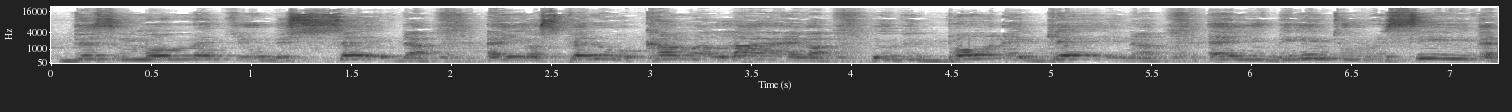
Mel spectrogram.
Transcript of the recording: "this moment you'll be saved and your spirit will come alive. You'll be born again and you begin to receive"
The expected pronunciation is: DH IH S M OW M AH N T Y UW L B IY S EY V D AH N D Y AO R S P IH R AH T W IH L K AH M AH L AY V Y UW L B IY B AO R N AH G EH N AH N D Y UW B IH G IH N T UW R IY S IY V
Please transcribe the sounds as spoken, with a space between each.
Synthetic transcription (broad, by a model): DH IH S M OW M AH N T Y UW L B IY S EY V D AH N Y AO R S P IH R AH W IH L K AH M AH L AY V Y UW L B IY B AO R N AH G EH N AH N Y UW B IH G IH N T UW R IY S IY V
